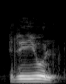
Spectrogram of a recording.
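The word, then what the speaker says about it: 리을: এখন এটার দুইটা সংযোগ করে দিলে হয়ে যায় রিউল। দুটো সংযোগ করে হয়ে যায় রিউল। রিউল। রিউলের উচ্চারণ হবে, শব্দ যখন গঠন করব রিউলের উচ্চারণ হবে র এবং ল এর মতো।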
